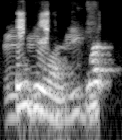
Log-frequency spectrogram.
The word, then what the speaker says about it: Adrian: Adrian. Like Rocky.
